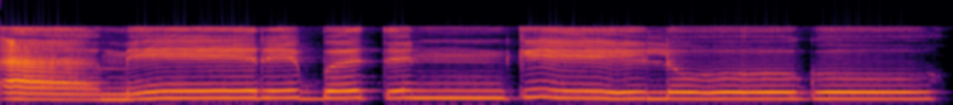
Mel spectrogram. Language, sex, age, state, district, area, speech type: Dogri, female, 18-30, Jammu and Kashmir, Reasi, rural, spontaneous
